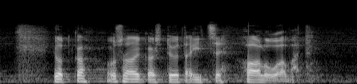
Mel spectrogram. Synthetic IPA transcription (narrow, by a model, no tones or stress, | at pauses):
jot̪kɑosɑɑikɑist̪yøt̪æ̰ʔit̪sehɑluɑ̰ʋɑt̪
